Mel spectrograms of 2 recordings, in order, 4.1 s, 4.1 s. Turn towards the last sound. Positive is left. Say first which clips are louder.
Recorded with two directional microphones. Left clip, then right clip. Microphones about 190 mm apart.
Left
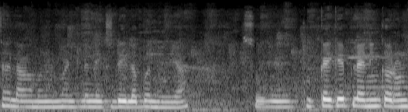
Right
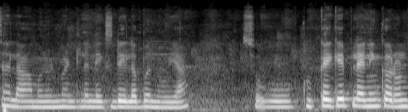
# right 6 dB
turn(degrees=-35)  # may be behind; listen again after turning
